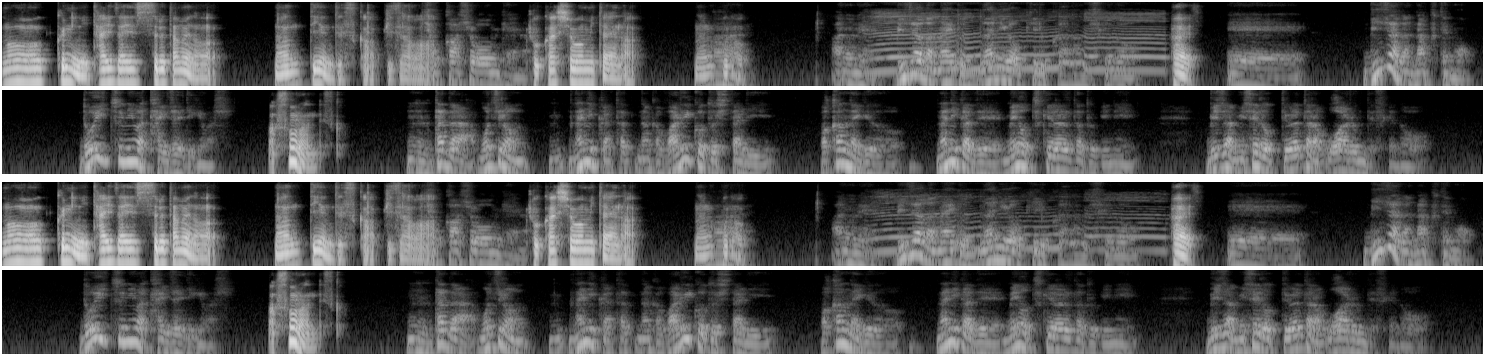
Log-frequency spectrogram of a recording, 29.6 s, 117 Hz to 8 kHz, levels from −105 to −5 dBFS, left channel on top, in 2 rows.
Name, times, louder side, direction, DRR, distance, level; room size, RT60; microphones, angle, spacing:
voice 1, 0.0-2.1 2.7-4.3 5.3-6.3 6.9-7.4 11.7-11.9 17.5-18.0, right 1 dB, 10° right, 0.3 m, -29 dB
voice 2, 4.2-5.3 7.1-7.5 8.3-11.4 12.3-13.0 13.6-14.7 15.6-17.1 18.9-22.5 23.0-23.8 24.2-26.2 26.9-29.0, left 2 dB, 75° left, 1.8 m, -43 dB
sound 1, 8.6-11.6, left 5 dB, 50° left, 0.6 m, -50 dB
6.2 x 3.1 x 2.2 m
head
